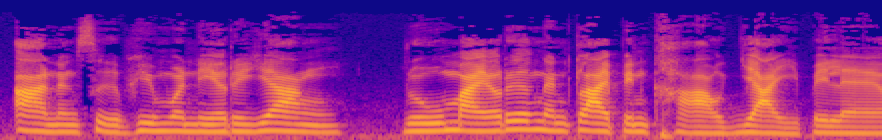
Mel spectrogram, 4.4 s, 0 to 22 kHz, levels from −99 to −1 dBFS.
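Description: No technical faults can be heard anywhere in this short speech recording; the signal holds steady throughout.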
